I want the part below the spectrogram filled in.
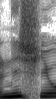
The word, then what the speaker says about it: Nishio: Le vôtre est récolté à la main à Nishio au Japon, j'espère que je prononce bien. Très bien.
